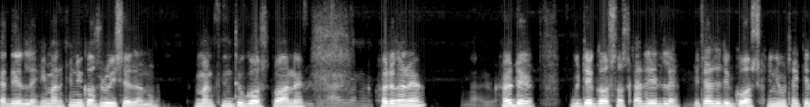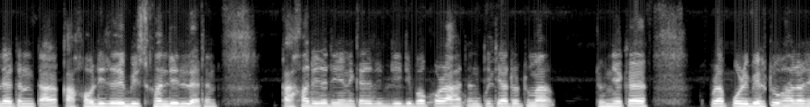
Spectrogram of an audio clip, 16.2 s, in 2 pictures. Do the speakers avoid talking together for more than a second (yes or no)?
no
